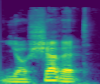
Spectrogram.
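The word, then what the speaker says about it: יוֹשֶׁבֶת: The accent is actually on the second syllable for this word, yoshevet.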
